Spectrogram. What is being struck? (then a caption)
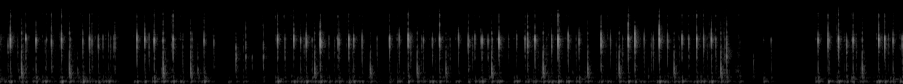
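Mechanical keyboard with plastic keycaps. A compact TGR 910 RE mechanical keyboard with lubed 55g Nixie switches, a polycarbonate plate and purple GMK ABS keycaps is typed on continuously with the fingertips of both hands. Rapid, crisp, bright clacks come in quick bursts with almost no low end and very short decay. There are brief pauses near 1, 2.5 and 8 seconds.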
